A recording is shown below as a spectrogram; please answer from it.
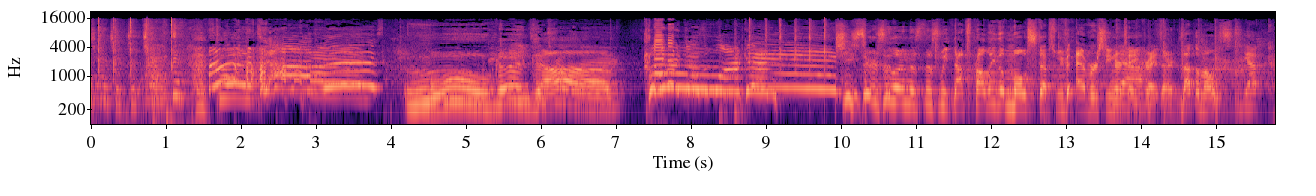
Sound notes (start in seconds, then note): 1.2 laughs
